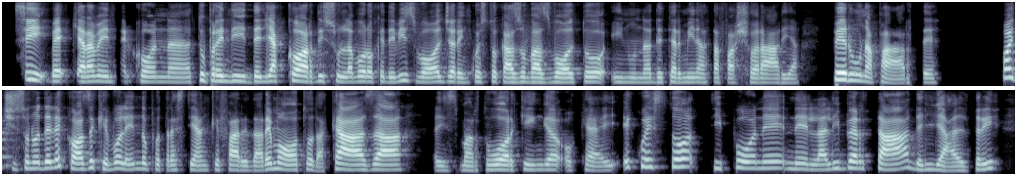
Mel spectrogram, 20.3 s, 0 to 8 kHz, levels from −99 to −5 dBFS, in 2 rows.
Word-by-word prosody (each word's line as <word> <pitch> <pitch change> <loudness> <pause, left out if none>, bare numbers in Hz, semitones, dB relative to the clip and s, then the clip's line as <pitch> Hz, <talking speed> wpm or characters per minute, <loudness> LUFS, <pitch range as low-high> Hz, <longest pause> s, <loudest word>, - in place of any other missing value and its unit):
Sì, 255 -3 +3
beh 190 0 +2
chiaramente 180 0 +2
con 170 -2 -3
tu 225 - +1
prendi 195 -3 +1
degli 180 0 -1
accordi 185 0 +5
sul 185 -1 -4
lavoro 175 +1 0
che 175 - -8
devi 170 +5 -4
svolgere, 170 -2 -1
in 155 - -11
questo 170 +1 -6
caso 155 +1 +1
va 160 -1 +3
svolto 160 +2 -1
in 160 0 -10
una 155 0 -5
determinata 160 -1 -4
fascia 150 0 -4
oraria, 145 -1 -2 0.3
per 245 -2 +8
una 205 -7 +1
parte. 145 +3 -3 0.6
Poi 320 +1 +4
ci 320 - -6
sono 215 +3 -3
delle 225 +4 +1
cose 200 +2 +2
che 230 -4 -5
volendo 200 0 -3
potresti 170 -2 -8
anche 165 +1 -5
fare 165 -2 0
da 150 -1 -2
remoto, 180 -1 0
da - - -8
casa, 175 -2 +5 0.3
in 155 -1 -9
smart 150 0 -8
working, 175 0 -2
okay, 155 -1 -8
e 230 +1 -6
questo 275 +1 -2
ti 215 -2 -11
pone 225 -1 -3
nella 190 -4 -2
libertà 220 -1 +2
degli 180 -4 -6
altri 150 +9 -3
175 Hz, 155 wpm, -23 LUFS, 160-200 Hz, 0.6 s, per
